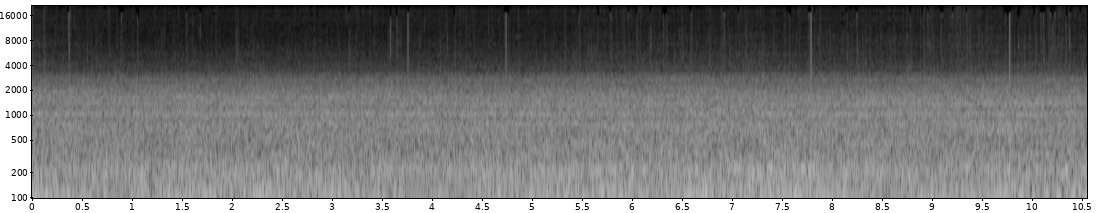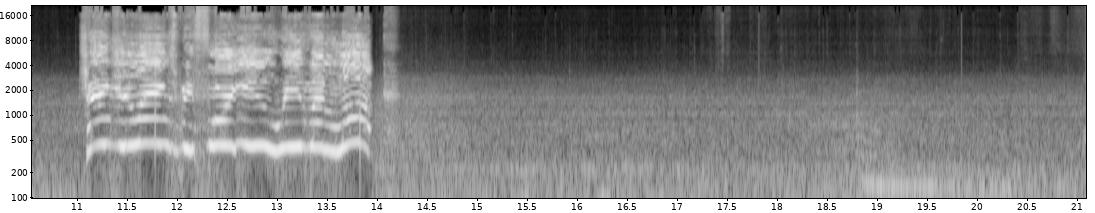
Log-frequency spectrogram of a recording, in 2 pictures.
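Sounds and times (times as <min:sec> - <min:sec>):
vehicle road and engine rumble: 0:14.9 - 0:21.0.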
